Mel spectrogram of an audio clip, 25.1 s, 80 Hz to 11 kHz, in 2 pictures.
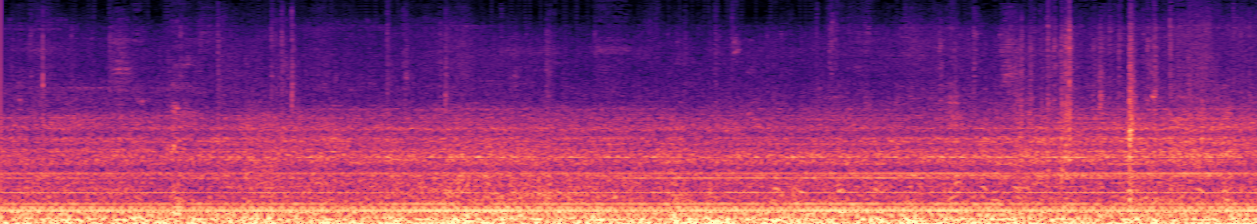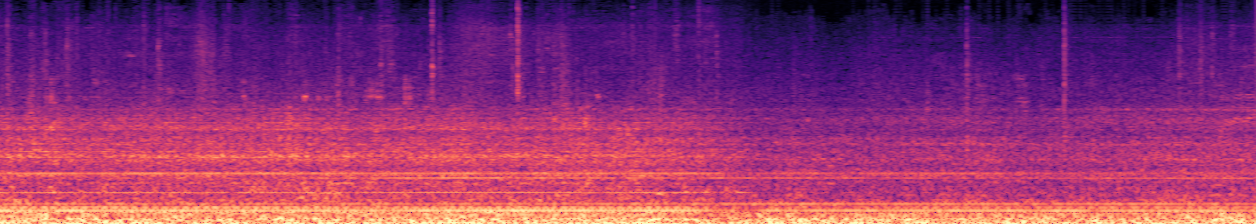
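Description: SJ X2000 high-speed train running at speed: a steady low rumble from the track with constant humming tones over it. One of the tones stops about 20 seconds in, and faint clicks come through now and then.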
